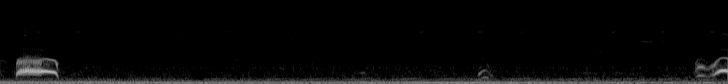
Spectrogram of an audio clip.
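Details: Spotted dove dueling with a wild, small-voiced rival; a loud two-part rolling coo opens and another closes the stretch, with a faint coo in between over a steady low hum.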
